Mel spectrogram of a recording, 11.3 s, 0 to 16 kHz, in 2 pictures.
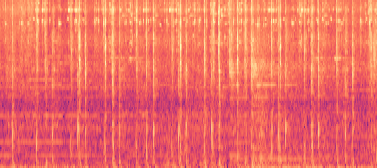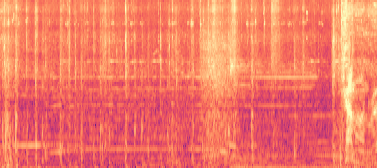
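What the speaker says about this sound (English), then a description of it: "Come on, Roach" Horse hooves in The Witcher 3 video game clip-clop in a steady galloping rhythm throughout, mixed with other game sounds and a brief voice.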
